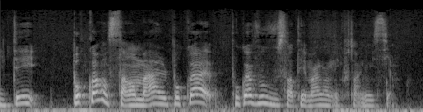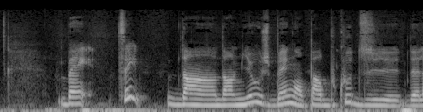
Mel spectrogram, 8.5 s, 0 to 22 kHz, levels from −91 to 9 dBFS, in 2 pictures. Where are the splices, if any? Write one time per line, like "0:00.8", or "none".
none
